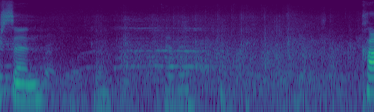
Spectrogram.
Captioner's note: applause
